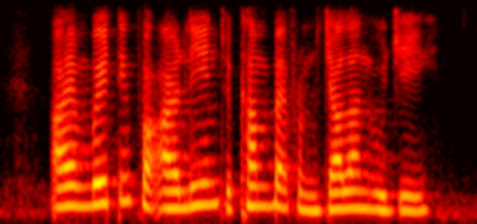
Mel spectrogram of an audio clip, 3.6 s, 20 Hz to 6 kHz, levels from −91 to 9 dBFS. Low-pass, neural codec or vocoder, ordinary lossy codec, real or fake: 5.4 kHz; none; Opus, 32 kbps; real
